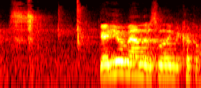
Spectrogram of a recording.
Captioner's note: kissing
